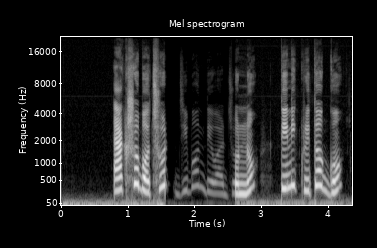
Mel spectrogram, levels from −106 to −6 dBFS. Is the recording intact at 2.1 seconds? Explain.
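No, not at 2.1 seconds. That moment falls inside an audio dropout to a faint residue running from about 1.56 to 2.62 s, roughly a second of lost speech. The speech cuts off abruptly rather than pausing or fading. What's left in the gap is only a faint sound, something like 25 dB down, then the speech snaps back. That pattern points to the signal likely being interrupted upstream while the path after the break stayed live.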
